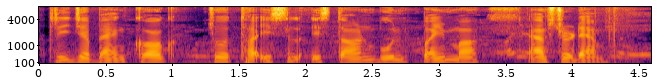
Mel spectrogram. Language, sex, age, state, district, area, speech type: Dogri, male, 18-30, Jammu and Kashmir, Udhampur, urban, spontaneous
